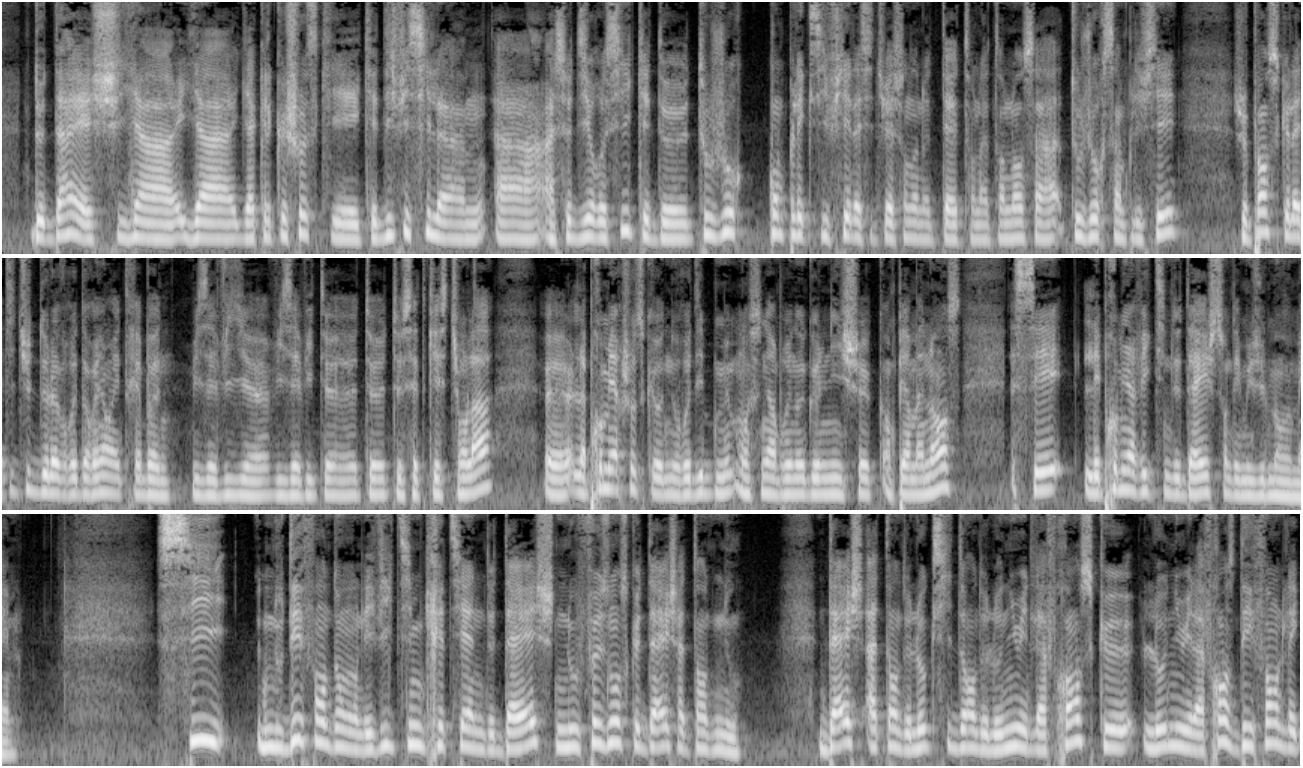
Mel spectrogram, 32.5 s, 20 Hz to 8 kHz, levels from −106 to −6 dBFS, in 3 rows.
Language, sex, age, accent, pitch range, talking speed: French, male, 20-39, French, 145-185 Hz, 205 wpm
